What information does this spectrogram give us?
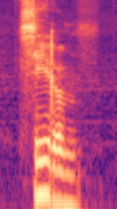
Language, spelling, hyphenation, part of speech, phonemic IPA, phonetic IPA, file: Dutch, serum, se‧rum, noun, /ˈseː.rʏm/, [ˈsɪː.rʏm], Nl-serum.ogg
- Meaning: blood serum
